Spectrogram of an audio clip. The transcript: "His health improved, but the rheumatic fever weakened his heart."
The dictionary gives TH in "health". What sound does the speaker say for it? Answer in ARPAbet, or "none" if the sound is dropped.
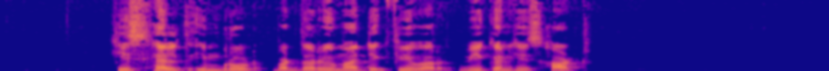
T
